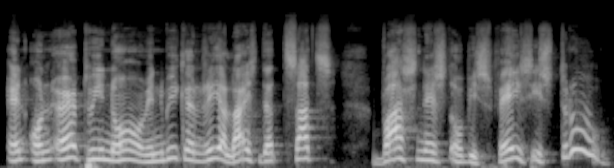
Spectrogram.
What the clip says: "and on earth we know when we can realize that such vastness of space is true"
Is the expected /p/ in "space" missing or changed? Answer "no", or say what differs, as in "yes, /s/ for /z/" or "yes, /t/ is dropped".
yes, /f/ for /p/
